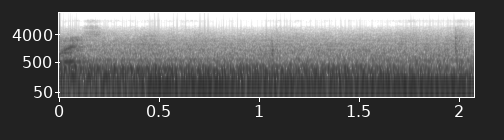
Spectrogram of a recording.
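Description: A steady low hum with a faint hiss, even and unchanging throughout.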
